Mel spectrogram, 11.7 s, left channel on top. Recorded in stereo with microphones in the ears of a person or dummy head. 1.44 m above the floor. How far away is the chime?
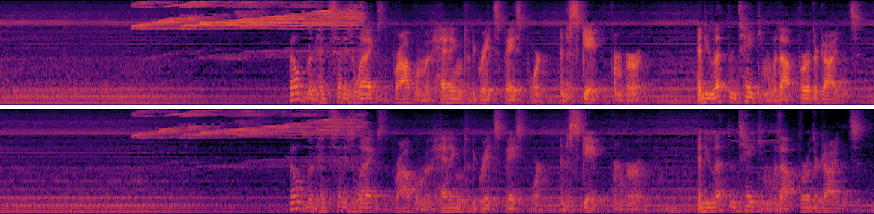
About 2.5 m.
